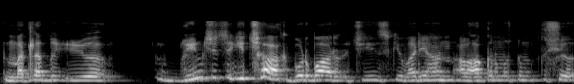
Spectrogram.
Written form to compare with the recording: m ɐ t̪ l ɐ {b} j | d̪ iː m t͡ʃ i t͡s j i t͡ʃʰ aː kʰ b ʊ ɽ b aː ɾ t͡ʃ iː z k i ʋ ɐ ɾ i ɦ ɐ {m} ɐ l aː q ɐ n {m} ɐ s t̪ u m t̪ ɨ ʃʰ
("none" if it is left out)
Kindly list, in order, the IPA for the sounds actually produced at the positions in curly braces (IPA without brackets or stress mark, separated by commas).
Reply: b, n, m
